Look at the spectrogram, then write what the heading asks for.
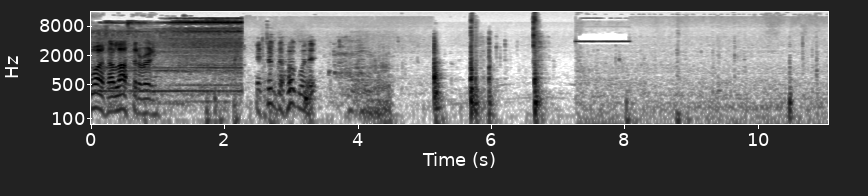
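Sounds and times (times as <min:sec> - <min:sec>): high electronic beep: 0:07.3 - 0:08.1.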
